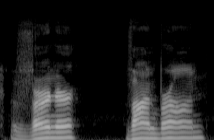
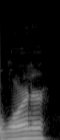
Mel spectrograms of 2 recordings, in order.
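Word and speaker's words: Wernher von Braun: but known as wagerer the germans pronounce their w as a v and the v is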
